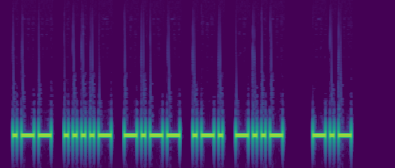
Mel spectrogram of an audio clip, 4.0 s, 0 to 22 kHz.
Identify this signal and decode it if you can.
Morse code, heard as a keyed tone, about 27 wpm, 700 Hz. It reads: W4YRX K
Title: Speed-Racing Common QSO Phrases - 28wpm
